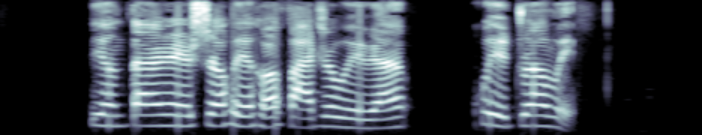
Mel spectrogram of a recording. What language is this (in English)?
Chinese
